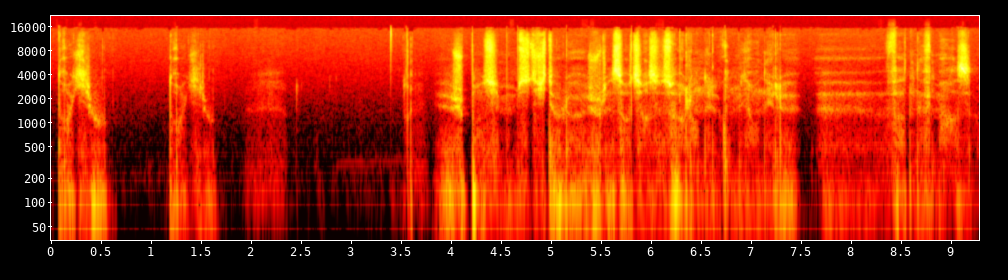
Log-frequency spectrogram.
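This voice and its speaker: A man's voice: moderate pace, pauses often. Intensely whispering young Frenchman. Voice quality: whispered, unvoiced. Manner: relaxed, slangy, hesitant. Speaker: ASMR gaming creator. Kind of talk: ASMR, casual rambling chat over gameplay.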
